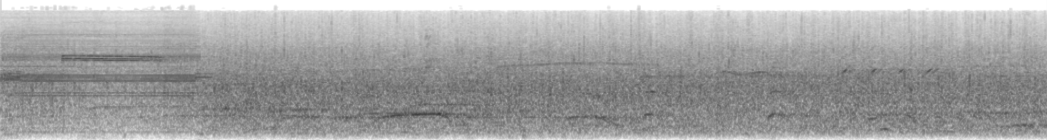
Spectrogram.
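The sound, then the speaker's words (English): A large arena crowd at a Toronto basketball game applauds and cheers steadily, a dense, loud roar of clapping and voices, as Fred VanVleet holds the ball and lets the shot clock run out to honor Kobe Bryant, with a brief buzzing tone at the very start. “As Fred VanVleet holding on to it, and the crowd recognizing what this means.”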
